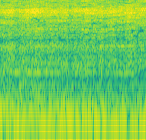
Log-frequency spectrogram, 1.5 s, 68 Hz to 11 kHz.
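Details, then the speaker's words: Chevy S10 with rebuilt LS 383 stroker V8 and cam (620 intake/598 exhaust lift), still learning, warming up toward its 750 rpm idle: uneven loping idle with low rhythmic chop, otherwise steady; healthy. "ke it it sounds killer once it warms up and it gets down to warm idle about i put it about 750."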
